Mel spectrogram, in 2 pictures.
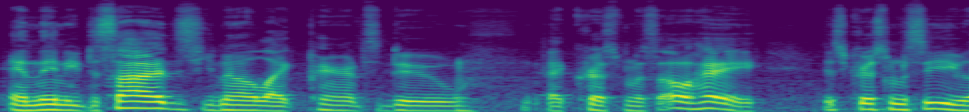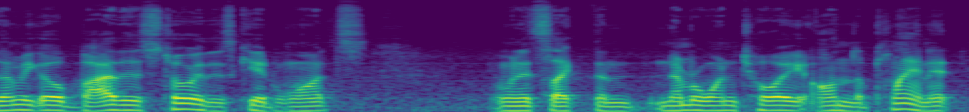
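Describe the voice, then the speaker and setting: A man co-hosting a live-streamed chat show, talking casually and jokily, rambling with loud excited bursts. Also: medium pitch, moderate pace. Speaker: co-host. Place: home streaming setup.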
